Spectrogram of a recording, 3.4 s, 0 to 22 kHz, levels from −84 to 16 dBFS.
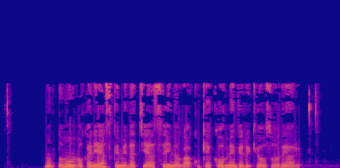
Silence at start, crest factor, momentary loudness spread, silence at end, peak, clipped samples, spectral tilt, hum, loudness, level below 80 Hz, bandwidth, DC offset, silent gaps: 0.45 s; 16 dB; 9 LU; 0.25 s; -8 dBFS; under 0.1%; -4 dB/octave; none; -25 LUFS; -54 dBFS; 12 kHz; under 0.1%; none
